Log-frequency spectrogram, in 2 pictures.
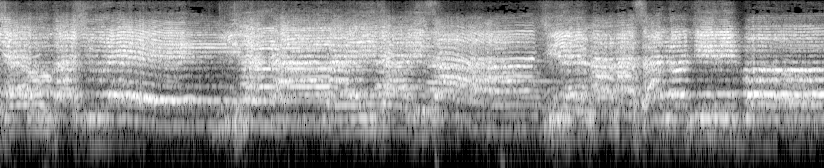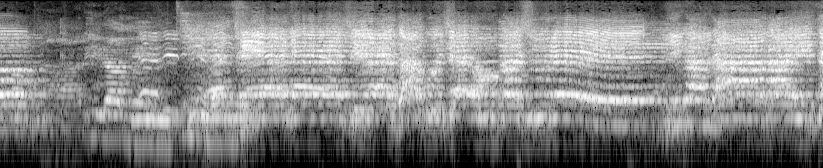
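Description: A congregation singing a hymn together in chorus, many voices at once, with a short lull about nine seconds in before the full singing returns.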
